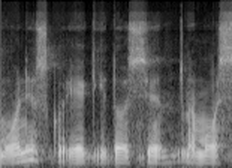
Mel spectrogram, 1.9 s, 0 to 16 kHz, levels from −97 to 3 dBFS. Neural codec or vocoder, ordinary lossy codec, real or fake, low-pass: none; Opus, 16 kbps; real; 14.4 kHz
